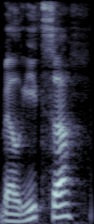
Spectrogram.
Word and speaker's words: Bjelica: Uh, Nemanja Bel- Bjelica, which uh, I'm good at pronouncing that because he was supposed to be a Sixer, that asshole.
